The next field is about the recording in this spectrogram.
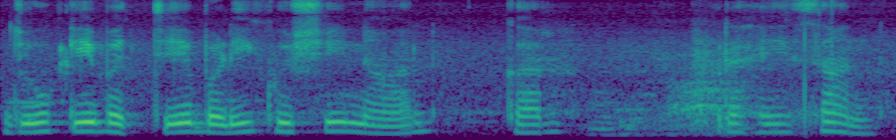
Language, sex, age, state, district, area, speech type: Punjabi, female, 45-60, Punjab, Jalandhar, urban, spontaneous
